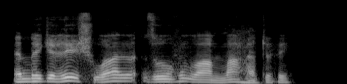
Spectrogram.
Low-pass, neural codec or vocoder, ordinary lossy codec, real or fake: 10.8 kHz; codec, 44.1 kHz, 1.7 kbps, Pupu-Codec; Opus, 16 kbps; fake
